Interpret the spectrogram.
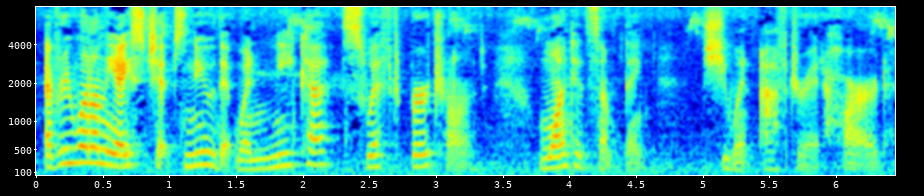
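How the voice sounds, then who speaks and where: A woman reading a children's book aloud in an expressive, dramatic narrating style, stretching some words and hushing others. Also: medium pitch, moderate pace, vocal fry. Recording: faint background noise.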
